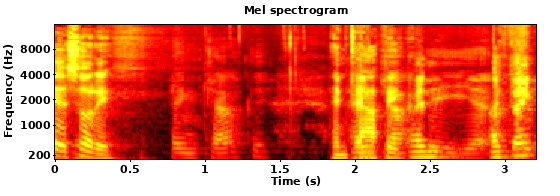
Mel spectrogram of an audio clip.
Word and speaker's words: Hincapié: Hincapi. Hincapi. Hin- Yeah, I think- there's a I little think bit of a at the end. It's Hincapié.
